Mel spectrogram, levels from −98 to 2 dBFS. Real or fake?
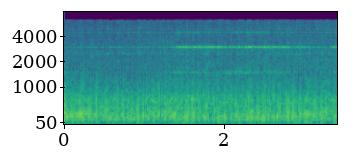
fake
